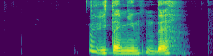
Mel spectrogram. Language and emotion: Russian, sad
